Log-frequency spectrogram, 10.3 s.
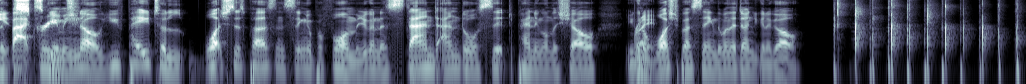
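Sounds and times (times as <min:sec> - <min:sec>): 
speech: 0:00.0 - 0:08.1
hands clapping: 0:08.4 - 0:10.2.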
